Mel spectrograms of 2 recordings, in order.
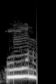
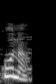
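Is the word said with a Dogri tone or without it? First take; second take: without tone; with tone. First: The word lacks the native Dogri tone. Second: The word carries the native Dogri tone. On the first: The speaker calls it wrong. "वो कुछ और ही बोल देगा" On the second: The speaker calls it right. "हम बोलते हैं कून"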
